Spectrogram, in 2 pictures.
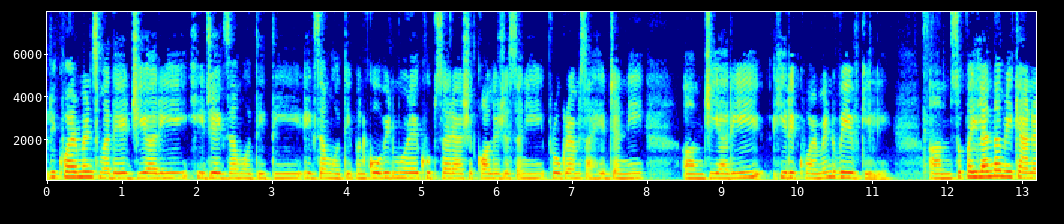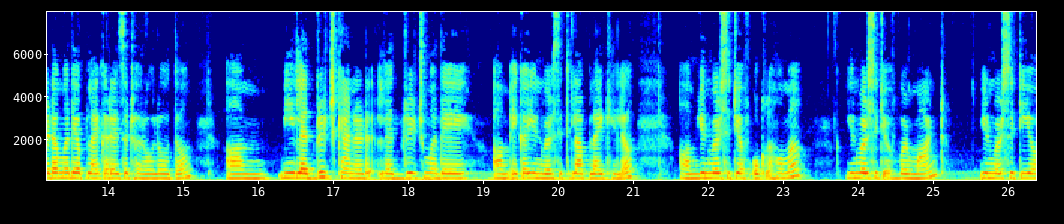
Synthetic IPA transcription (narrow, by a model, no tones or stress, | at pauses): ɾikʋajəɾmeɳʈsməd̪ʱːjed͡ʑiaɾihiːd͡ʑiːeɡd͡zamɦot̪iːt̪iːeɡd͡zamɦot̪iːpəɳkoʋiɽmuɭekʰuːpsaɾeəɕekɔled͡ʑəsañipɾoɡɾamsa̰ɦet̪̚d͡ʑjanːiː | d͡ʑiaɾihiːɾikʋajɾmeɳʈʋeʋkelḭː | sopəɦiljãnd̪amiːkænəɽaməd̪ʱːjeəplajkəɾajt͡səʈʰəɾəʋləɦot̪ə | miːlet̪̚bɾid͡ʑkænəɽlet̪̚bɾid͡ʑməd̪ʱːje | ekajuniʋəɾsiʈilaːplajkʰelə | juniʋəɾsiʈiɔfokləɦoma | juniʋəɾsiʈiɔfbəɾmaɳʈjuːniʋəɾsiʈiɔ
